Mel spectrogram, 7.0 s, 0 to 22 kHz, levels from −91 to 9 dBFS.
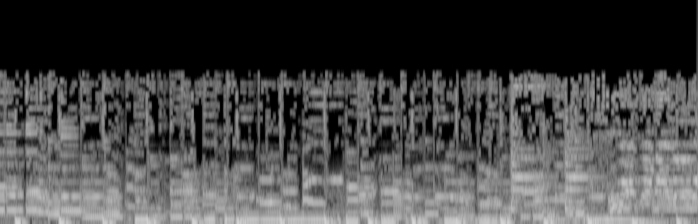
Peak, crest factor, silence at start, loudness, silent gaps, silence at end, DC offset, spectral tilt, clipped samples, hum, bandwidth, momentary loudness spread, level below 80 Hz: -6 dBFS; 12 dB; 0 s; -19 LUFS; none; 0 s; under 0.1%; -5 dB/octave; under 0.1%; none; 6 kHz; 3 LU; -22 dBFS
